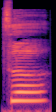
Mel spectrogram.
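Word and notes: ze: tone 1

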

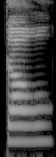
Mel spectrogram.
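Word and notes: dao: tone 1

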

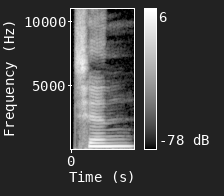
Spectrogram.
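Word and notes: qian: tone 2

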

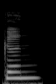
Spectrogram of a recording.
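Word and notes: gen: tone 1

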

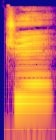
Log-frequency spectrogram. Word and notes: jue: 1

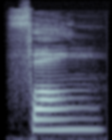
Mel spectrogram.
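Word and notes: fang: tone 1

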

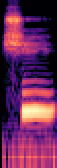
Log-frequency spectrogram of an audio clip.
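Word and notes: xu: tone 2

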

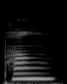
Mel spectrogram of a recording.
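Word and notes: pang: tone 2

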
